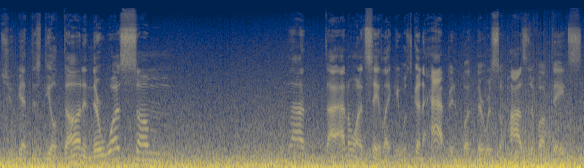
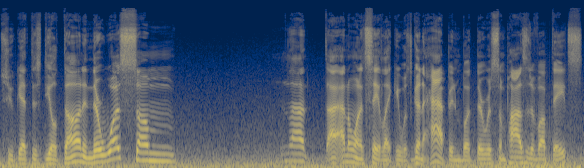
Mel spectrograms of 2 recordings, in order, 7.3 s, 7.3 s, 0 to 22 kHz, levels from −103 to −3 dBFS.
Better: second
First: wind noise on the microphone; heavy; 5 dB below the speech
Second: wind noise on the microphone; occasional gusts; 25 dB below the speech

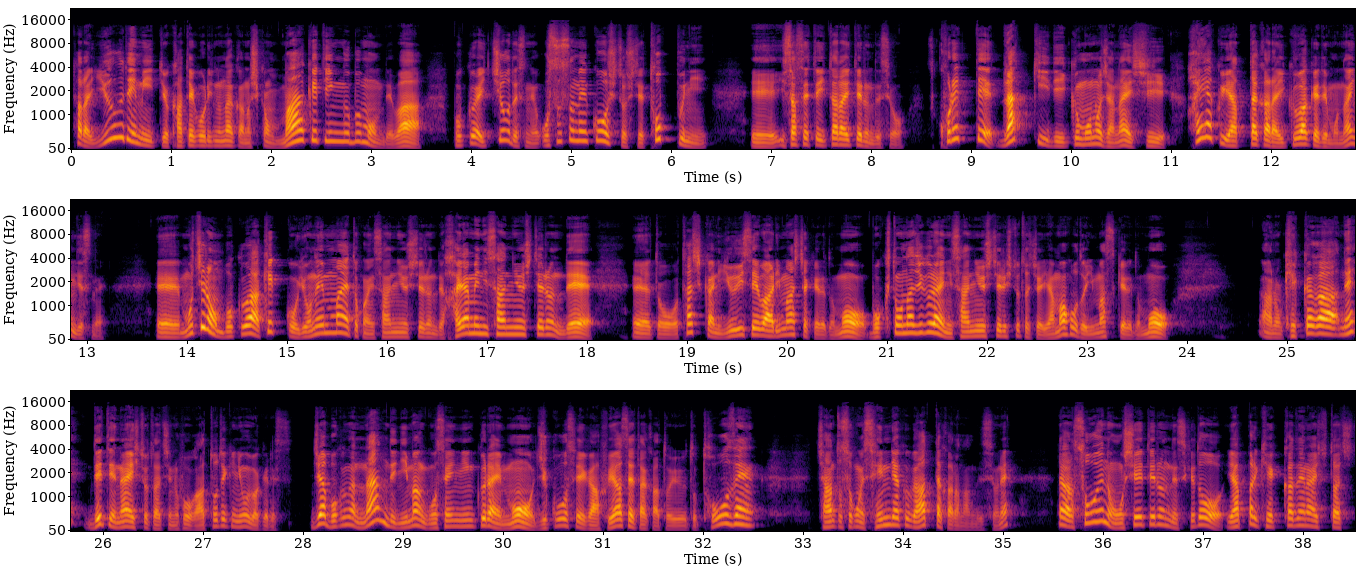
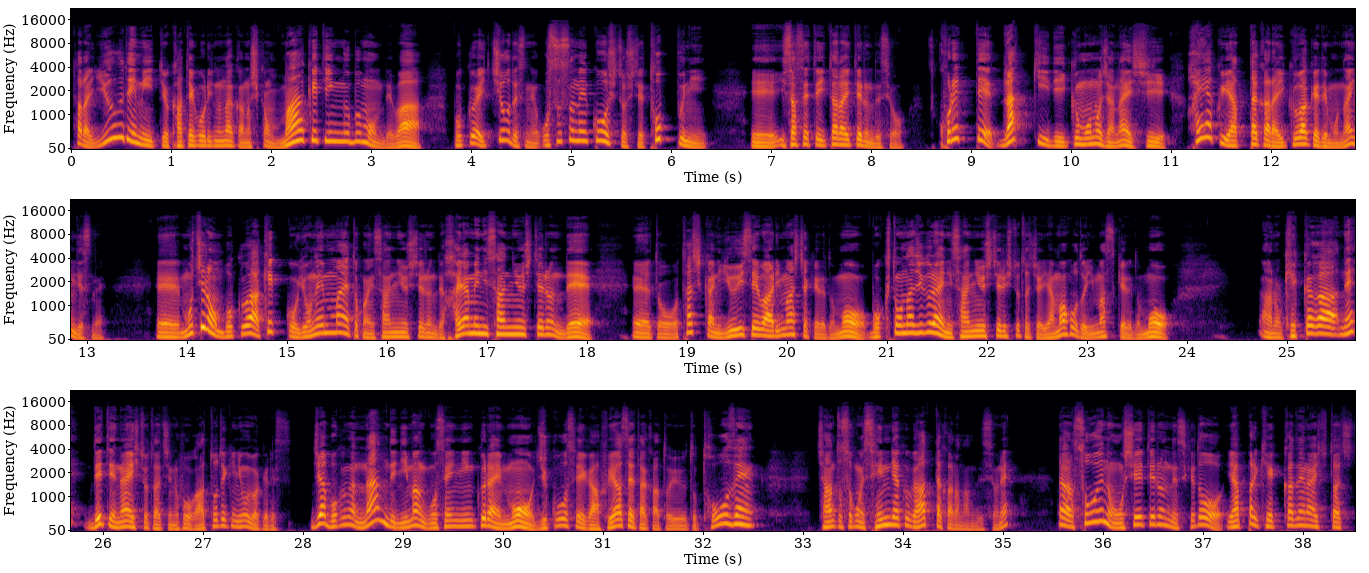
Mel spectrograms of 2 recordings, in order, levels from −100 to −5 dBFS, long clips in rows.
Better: second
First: thin; somewhat; fading below 450 Hz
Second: none

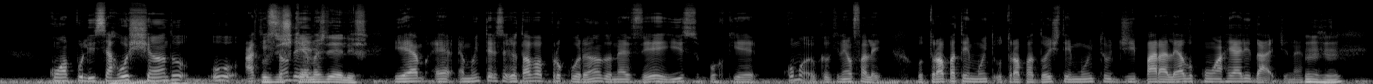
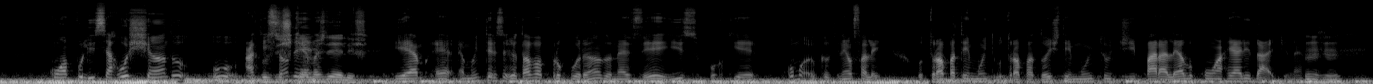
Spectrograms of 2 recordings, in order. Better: first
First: low rumble; faint; throughout; 20 dB below the speech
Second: low rumble; loud; throughout; 4 dB below the speech

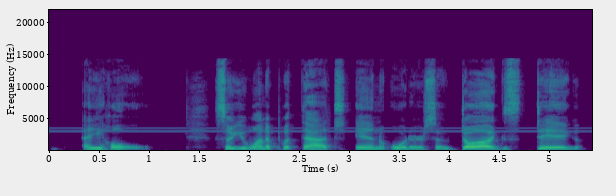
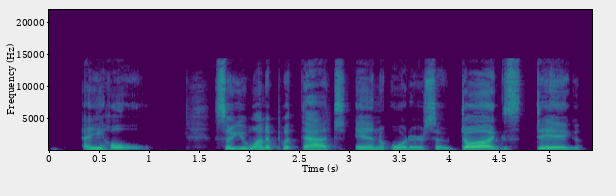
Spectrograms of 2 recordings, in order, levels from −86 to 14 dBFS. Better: second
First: high-pitched whine; faint; throughout; 3 kHz, 30 dB below the speech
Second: none

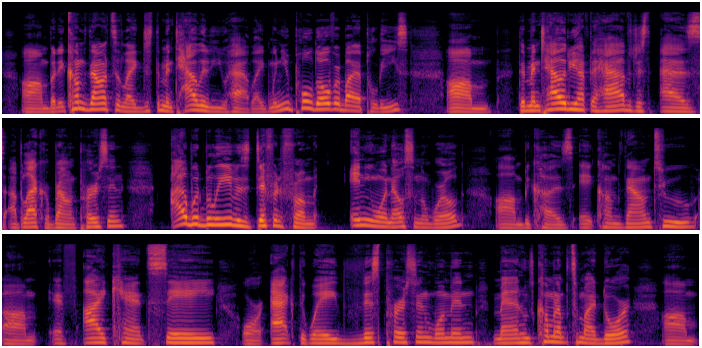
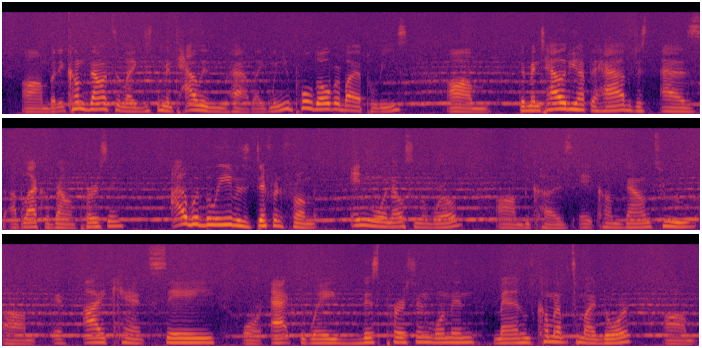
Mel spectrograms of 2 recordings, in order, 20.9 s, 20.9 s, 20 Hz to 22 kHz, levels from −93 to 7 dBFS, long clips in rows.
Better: first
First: none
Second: hiss; loud; throughout; 6 dB below the speech

